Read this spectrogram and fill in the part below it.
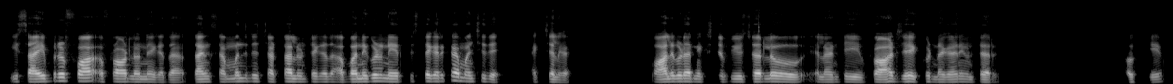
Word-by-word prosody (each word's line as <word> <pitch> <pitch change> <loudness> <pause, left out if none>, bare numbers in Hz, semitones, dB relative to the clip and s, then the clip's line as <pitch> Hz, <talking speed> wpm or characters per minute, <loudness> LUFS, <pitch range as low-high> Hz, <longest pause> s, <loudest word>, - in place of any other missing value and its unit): ఈ - - -7
సైబర్ 135 +5 +5
ఫా 150 -1 +7 0.2
ఫ్రాడ్డులు 130 -2 +2
ఉన్నాయి 120 -1 -4
గదా! 110 0 -4 0.2
దానికి 125 +1 +2
సంబంధించి 140 +2 -3
చట్టాలుంటాయి 130 -1 0
గదా! 125 -1 -4
అవన్నీ 125 +2 +3
గూడా 150 -1 +3
నేర్పిస్తే 135 +2 -1
గనక 175 +5 +2
మంచిదే 145 - -4 0.4
యాక్చువల్‌గా. - - -4 0.9
వాళ్ళు 130 +2 +6
గూడా 140 0 +5
నెక్స్ట్ 125 - -9
ఫ్యూచర్‌లో 130 +1 +2 0.4
ఎలాంటి 115 +1 -5 0.2
ఫ్రాడ్ 125 +4 +4
జేయకుండా 130 -3 -1
గాని 120 +2 -3
ఉంటారు. 115 - -3 1.3
ఓకే. - - -11
130 Hz, 135 wpm, -25 LUFS, 125-140 Hz, 1.3 s, ఫా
